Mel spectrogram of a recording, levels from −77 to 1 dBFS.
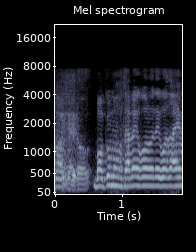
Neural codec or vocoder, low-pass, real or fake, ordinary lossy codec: codec, 16 kHz, 1 kbps, X-Codec, WavLM features, trained on Multilingual LibriSpeech; none; fake; none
